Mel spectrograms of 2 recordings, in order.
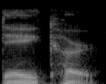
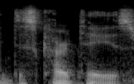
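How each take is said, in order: First: The name sounds like 'day' plus 'cart'. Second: The name does not sound like 'day' plus 'cart'. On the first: The speaker calls it right. "spell the word day, spell the word cart, and read it back to back" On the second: The speaker calls it wrong. "the tendency is to say Descartes or something funny like that"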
